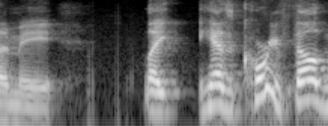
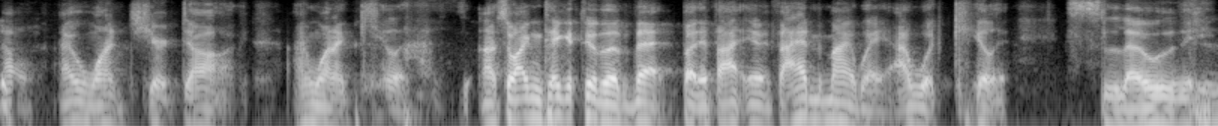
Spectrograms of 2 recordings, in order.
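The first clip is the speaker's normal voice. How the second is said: put-on low, slow, relishing, sadistic old woman voice; 7 semitones lower, 3 dB quieter than usual. Retelling what an old lady said about the speaker's dog; imitating a sadistic old lady. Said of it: "most sadistic old lady ever because she's like".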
